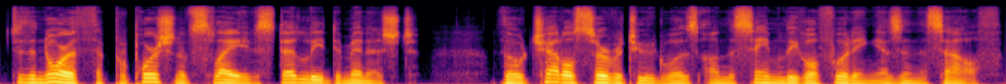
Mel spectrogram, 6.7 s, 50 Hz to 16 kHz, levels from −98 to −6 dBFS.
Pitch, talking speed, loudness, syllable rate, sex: 120 Hz, 195 wpm, -18 LUFS, 6.2 syllables/s, male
